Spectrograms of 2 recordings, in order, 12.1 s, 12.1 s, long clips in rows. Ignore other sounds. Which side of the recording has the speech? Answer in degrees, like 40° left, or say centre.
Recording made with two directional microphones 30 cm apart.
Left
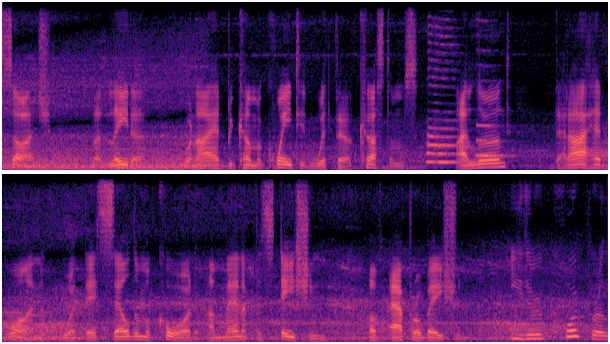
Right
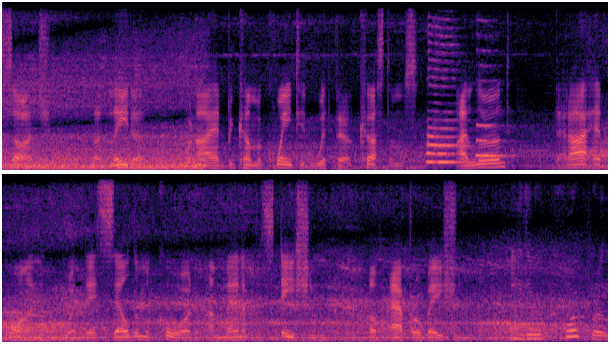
10° left.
